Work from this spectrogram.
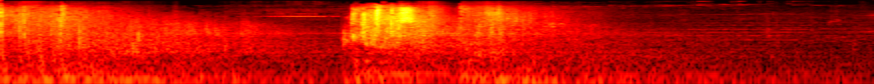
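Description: A Confringo spell bursts in Hogwarts Legacy, a sharp explosive boom with a bright crackling blast that rolls into a lingering rumble over a steady low background drone, no voices.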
